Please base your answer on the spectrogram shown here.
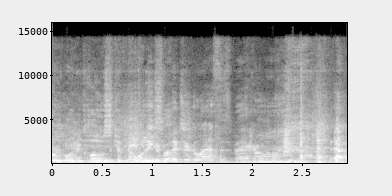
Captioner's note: laughter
